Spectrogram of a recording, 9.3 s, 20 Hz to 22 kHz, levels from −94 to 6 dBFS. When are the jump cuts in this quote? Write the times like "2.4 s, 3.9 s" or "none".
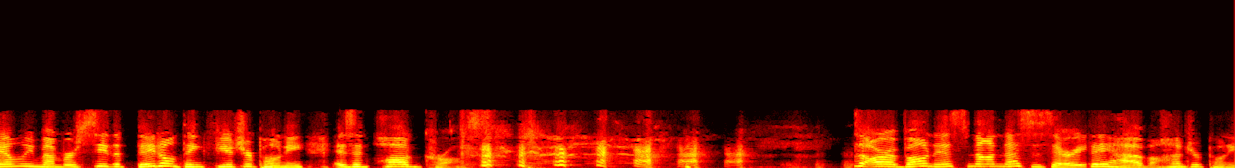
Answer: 0.9 s, 2.8 s, 6.4 s, 7.3 s, 8.1 s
